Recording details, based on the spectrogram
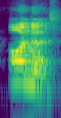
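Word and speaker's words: honour: भी नहीं पढ़ते तो यहां पेज क्या है साइलेंट है ऑनेस्ट आवर ऑनर जब भी वर्ड्स आर एच से स्टार्ट हो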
